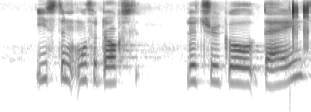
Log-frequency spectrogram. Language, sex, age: English, female, 18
